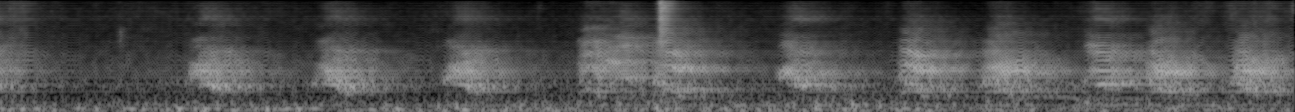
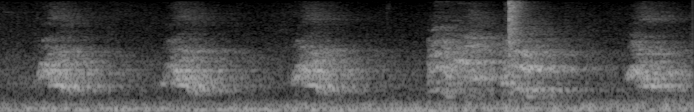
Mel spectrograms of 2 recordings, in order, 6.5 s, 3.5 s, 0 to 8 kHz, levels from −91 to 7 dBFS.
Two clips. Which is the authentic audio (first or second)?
second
